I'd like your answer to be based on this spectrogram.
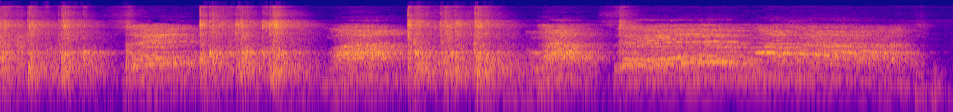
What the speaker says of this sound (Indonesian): Gimana kalau kita tepuk semangat lagi?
